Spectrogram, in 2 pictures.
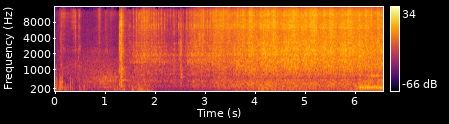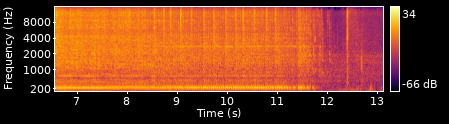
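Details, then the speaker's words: Mobylette X1 two-stroke moped after an engine rebuild. After fumbling it catches, buzzes unevenly for about five seconds and dies, smoking heavily. Hard starting and stalling from an over-rich mixture: an oversized main jet. "And it stops, and there's a lot of smoke. I think you could pick that up."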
